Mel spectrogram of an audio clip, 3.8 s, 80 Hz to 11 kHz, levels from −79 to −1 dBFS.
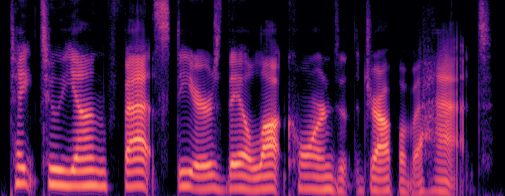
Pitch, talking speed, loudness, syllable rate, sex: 170 Hz, 220 wpm, -20 LUFS, 3.9 syllables/s, female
